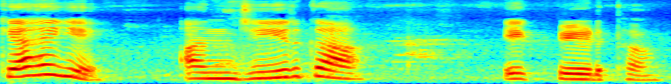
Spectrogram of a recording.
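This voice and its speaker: High-voiced patient woman teacher. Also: animated. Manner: slow, patient, asks and answers her own questions. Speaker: primary school teacher. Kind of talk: online class lesson.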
